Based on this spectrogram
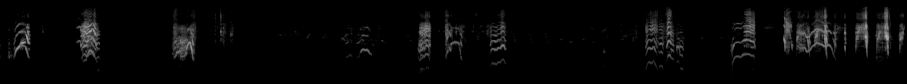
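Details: Larger osprey chicks quarrelling at nest #1, 15 June 2023, an adult watching from the rim; separate sharp, high squeals at first, a quieter lull, then a rapid closing cluster of shrill chirps.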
